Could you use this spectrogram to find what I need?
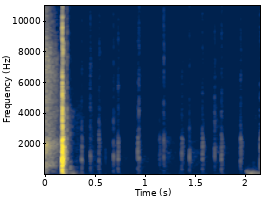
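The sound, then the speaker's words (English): One sharp, loud hand clap for the NHS right at the start, then near silence with a few faint small ticks and a soft low thump near the end. No voices. “Well, do you want to do 3 seconds of clapping now?”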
